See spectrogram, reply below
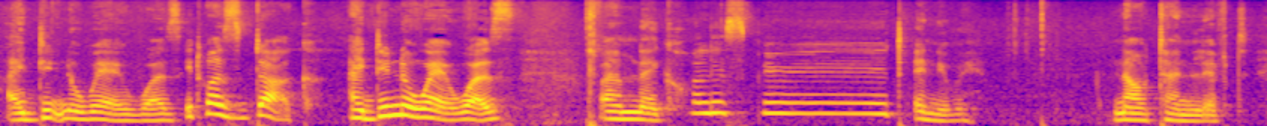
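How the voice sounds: The pitch swings widely and the tone is slightly mellow. The pace is fairly slow. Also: woman, fairly low pitch for a woman.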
